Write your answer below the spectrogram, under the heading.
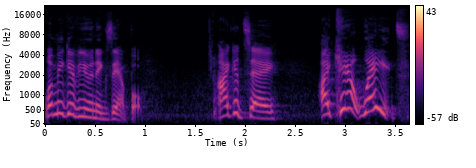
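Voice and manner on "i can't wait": eager, thrilled, enthusiastic, raised and pitched up. Showing how tone of voice changes the meaning of words, excited. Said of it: "or lack thereof".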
